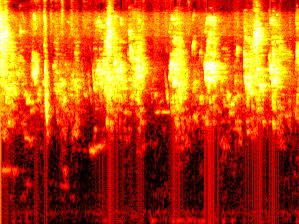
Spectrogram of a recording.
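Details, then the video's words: Baby chickens give a busy stream of high, thin cheeps that rise and fall in loudness through the recording. "Cute Chicks Chirping Sounds"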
